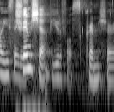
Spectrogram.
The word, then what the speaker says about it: Schrimsher: how you sayri beautiful scrimshire it's yeah well tell me where that came from it is scrimshire gosh it's Scottish scrimshire now you tell me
